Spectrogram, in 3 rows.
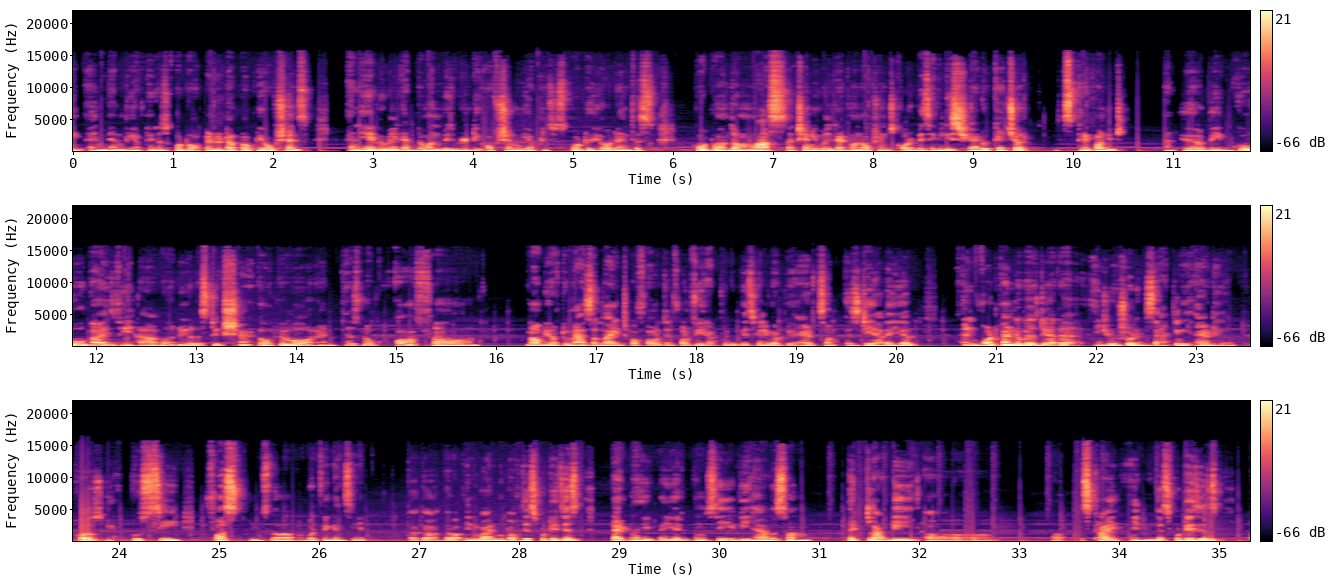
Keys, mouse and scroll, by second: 1.6 click, 3.5 click, 9.8 click, 10.7 click.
